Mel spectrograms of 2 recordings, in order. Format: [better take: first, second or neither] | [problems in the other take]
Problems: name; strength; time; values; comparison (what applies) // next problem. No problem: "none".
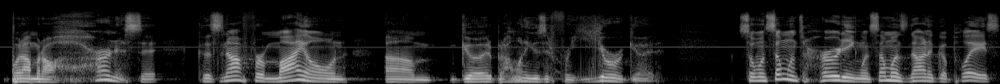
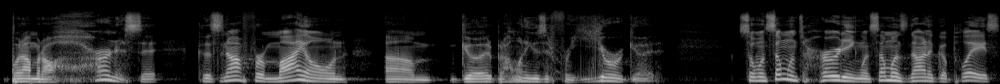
second | high-pitched whine; faint; throughout; 2 kHz, 30 dB below the speech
